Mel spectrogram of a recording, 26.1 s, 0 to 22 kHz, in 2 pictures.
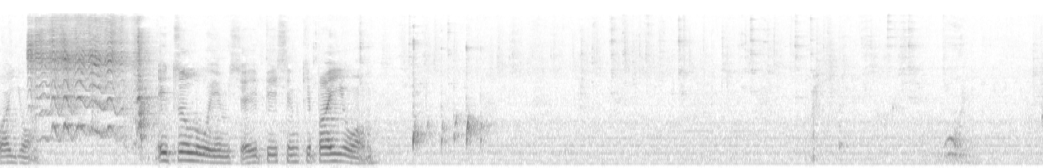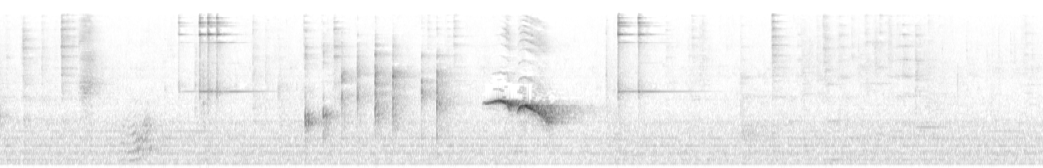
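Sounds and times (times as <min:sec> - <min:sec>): parrot clicks and pops: 0:05.2 - 0:06.1
parrot whistle gliding down: 0:19.1 - 0:20.3.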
